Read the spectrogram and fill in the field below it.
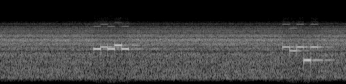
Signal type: five-tone selective call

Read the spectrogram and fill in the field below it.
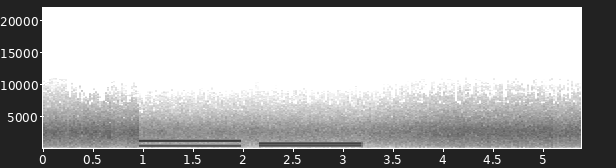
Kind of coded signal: aircraft SELCAL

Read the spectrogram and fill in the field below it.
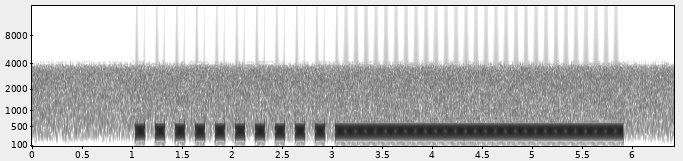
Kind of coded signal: telephone call progress tone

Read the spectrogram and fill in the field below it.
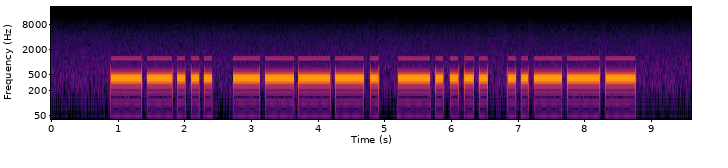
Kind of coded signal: Morse code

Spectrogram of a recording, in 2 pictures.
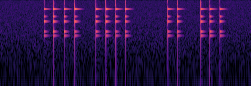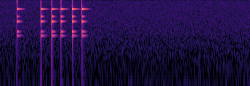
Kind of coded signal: tap code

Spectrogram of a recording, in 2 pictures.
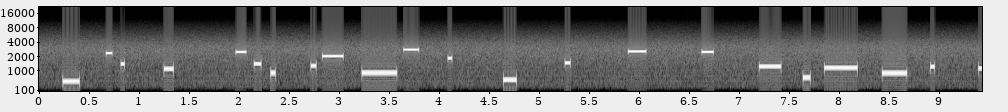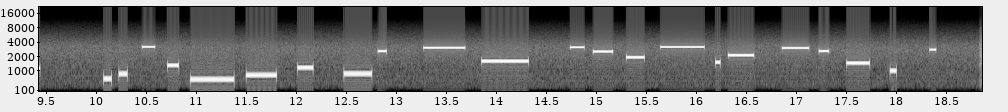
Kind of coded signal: none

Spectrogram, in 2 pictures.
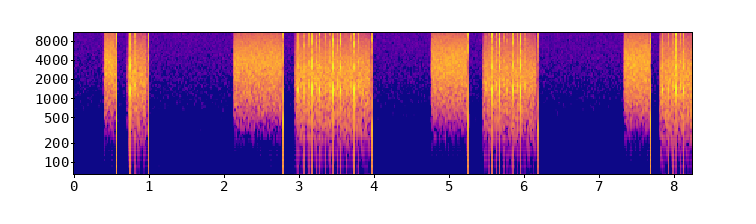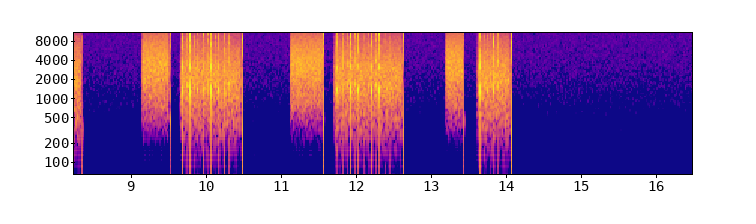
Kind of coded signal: pulse dialling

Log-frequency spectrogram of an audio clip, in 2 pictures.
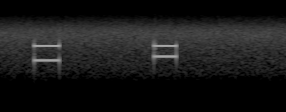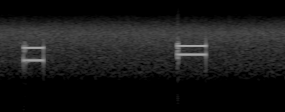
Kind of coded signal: DTMF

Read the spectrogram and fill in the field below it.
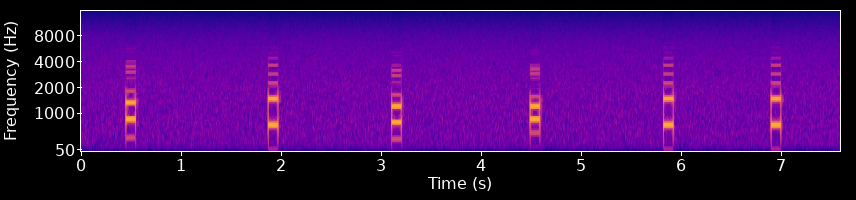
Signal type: DTMF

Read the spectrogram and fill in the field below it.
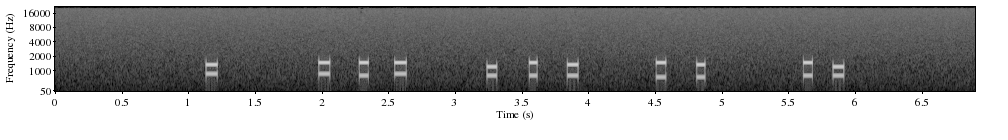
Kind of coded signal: DTMF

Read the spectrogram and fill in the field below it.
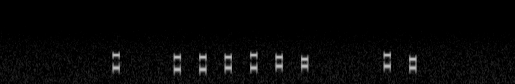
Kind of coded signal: DTMF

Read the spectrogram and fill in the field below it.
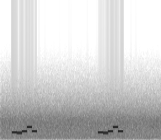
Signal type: five-tone selective call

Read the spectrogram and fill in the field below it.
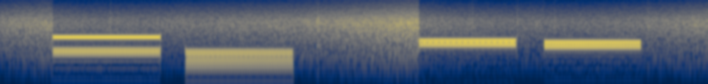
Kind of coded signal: aircraft SELCAL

